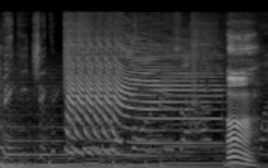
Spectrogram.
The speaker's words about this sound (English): My wife told me I need to chill on the air horn, so let me lower it a little bit.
